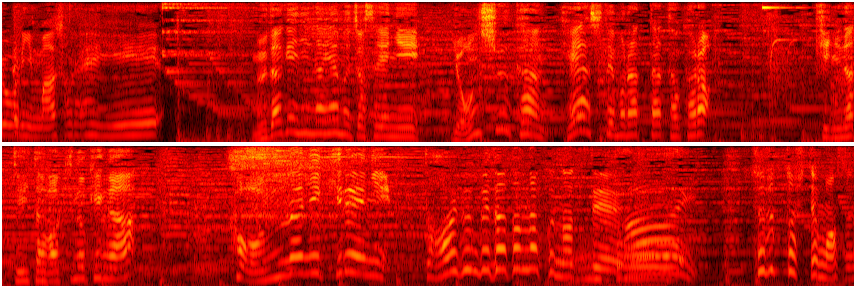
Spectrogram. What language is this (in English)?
Japanese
